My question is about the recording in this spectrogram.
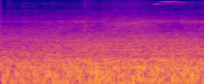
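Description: Road traffic: a low, steady vehicle engine rumble that grows slightly louder.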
